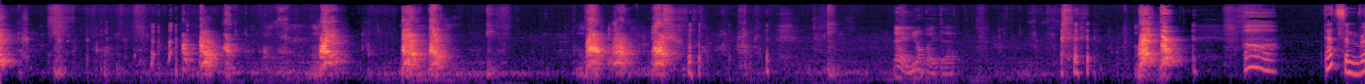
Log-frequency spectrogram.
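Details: Terry, a Bulldog upset by his toys' fart sounds, barks in irregular bursts over twenty seconds, some harsh and gruff, others with a rising and falling squeal, separated by quiet pauses.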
